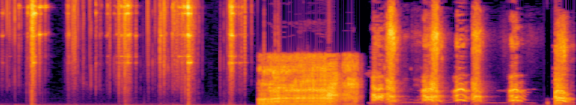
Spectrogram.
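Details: Dog barking: faint clicks first, then a burst of harsh broadband noise, followed by about six short, sharp barks with clear tonal layers at uneven intervals.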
